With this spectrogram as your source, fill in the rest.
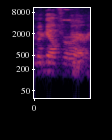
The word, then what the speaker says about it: Miguel Ferrer: That's how you pronounce his last name? Miguel Ferrer? Yeah, Miguel Ferrer, yeah.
